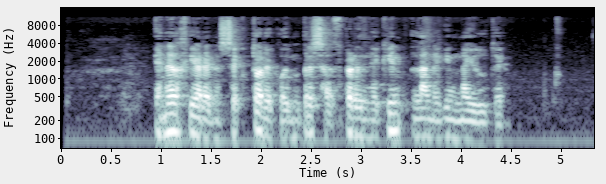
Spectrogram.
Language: Basque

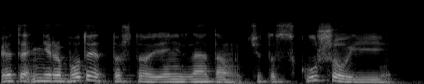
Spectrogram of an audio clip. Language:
Russian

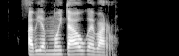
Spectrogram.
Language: Galician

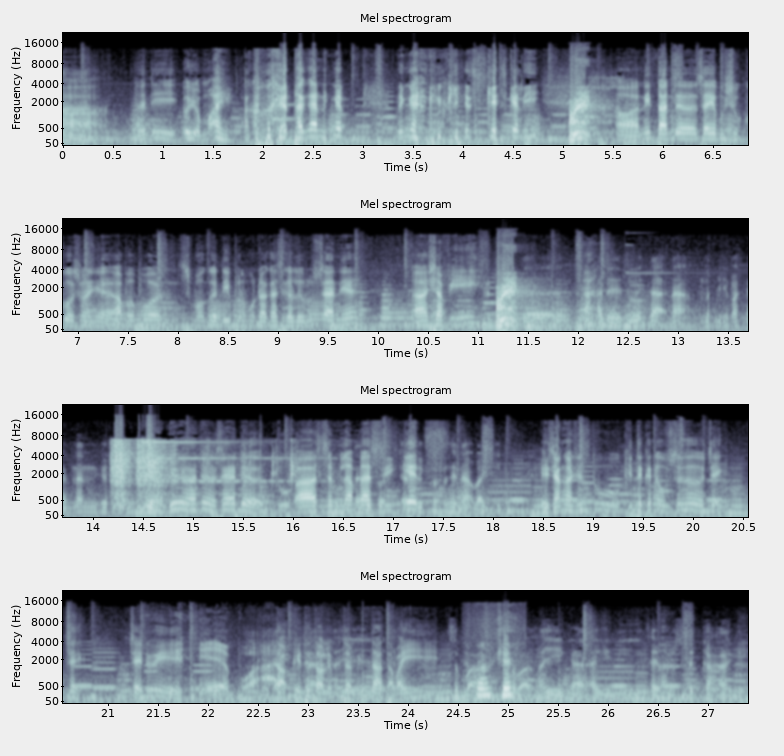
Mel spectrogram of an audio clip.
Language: Malay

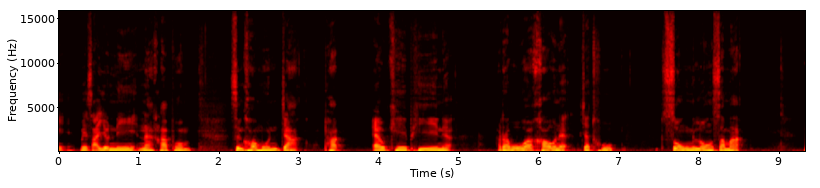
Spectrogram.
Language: Thai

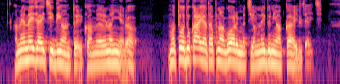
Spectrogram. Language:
Maithili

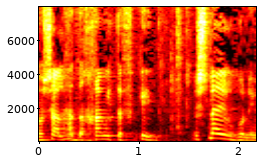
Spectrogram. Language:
Hebrew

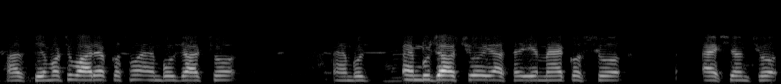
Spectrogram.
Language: Kashmiri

